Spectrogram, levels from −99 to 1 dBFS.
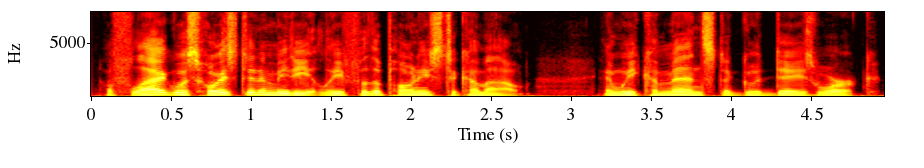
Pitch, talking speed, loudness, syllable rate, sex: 135 Hz, 220 wpm, -18 LUFS, 6.1 syllables/s, male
